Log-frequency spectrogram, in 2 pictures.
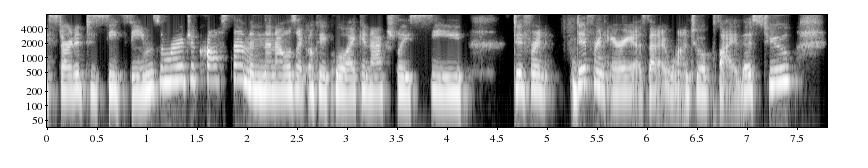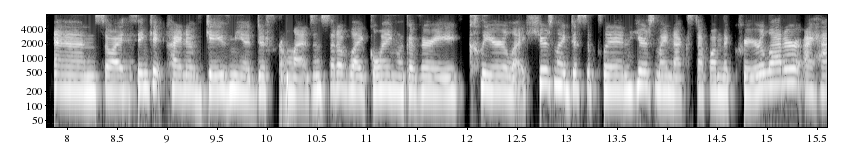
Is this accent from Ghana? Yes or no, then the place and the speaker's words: no; Thailand; English is a second language; So there is, like, I'm Thai Indian, so I born in Thailand. I have Thai passport, Thai nationality, but my ethnicity is Indian. So my family is Punjabi, but we've been here for generations.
